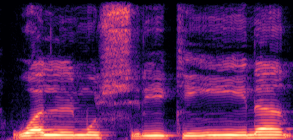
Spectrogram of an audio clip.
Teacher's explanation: واو زبر لام وال، میم پیشین مش، والمش، را زیر ری، والمشری، کاف زیر یا کی، والمشرکی، نون زبرنا، والمشرکین، یا ساکن ہے، پہلے زیر ہے لہذا مدہ کریں گے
